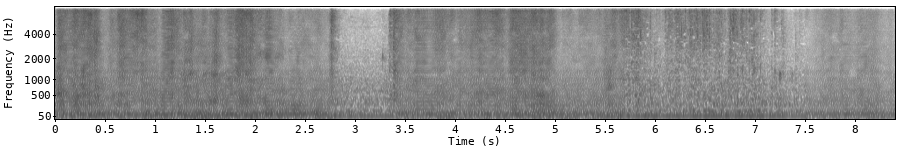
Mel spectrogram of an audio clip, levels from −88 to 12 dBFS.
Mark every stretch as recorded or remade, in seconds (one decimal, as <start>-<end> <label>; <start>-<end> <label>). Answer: 0.0-2.8 remade; 2.8-3.4 recorded; 3.4-5.7 remade; 5.7-7.5 recorded; 7.5-8.4 remade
